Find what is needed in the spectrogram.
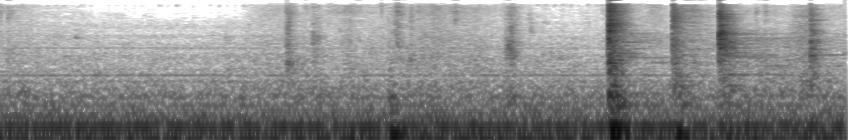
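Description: A motorboat's engine running underway with a steady low rumble. A few short knocks stand out, the sharpest about three seconds in.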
